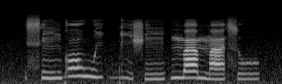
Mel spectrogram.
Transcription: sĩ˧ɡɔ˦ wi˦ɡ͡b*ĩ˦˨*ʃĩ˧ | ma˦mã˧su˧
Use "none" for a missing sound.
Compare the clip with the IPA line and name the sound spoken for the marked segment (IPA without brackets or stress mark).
i˦˨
